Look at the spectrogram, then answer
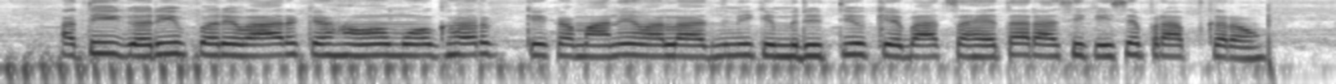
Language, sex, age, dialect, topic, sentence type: Chhattisgarhi, female, 18-24, Northern/Bhandar, banking, question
